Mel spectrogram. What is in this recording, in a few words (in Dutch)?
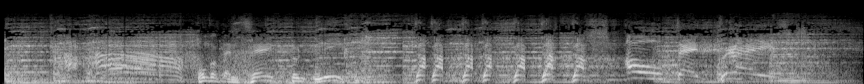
Jingle prijs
